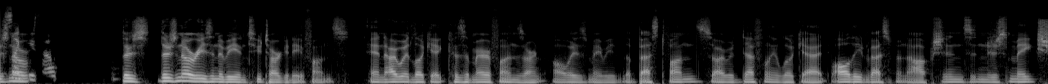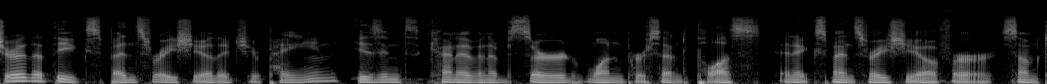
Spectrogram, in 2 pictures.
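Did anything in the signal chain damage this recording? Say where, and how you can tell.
Yes, there's a time-stretched section from 8.79 s right through to the end. The speech abruptly slows to about 0.645 times its pace with the pitch unchanged, and it drags. That's likely software stretching, repeating short slices to pad the length.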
